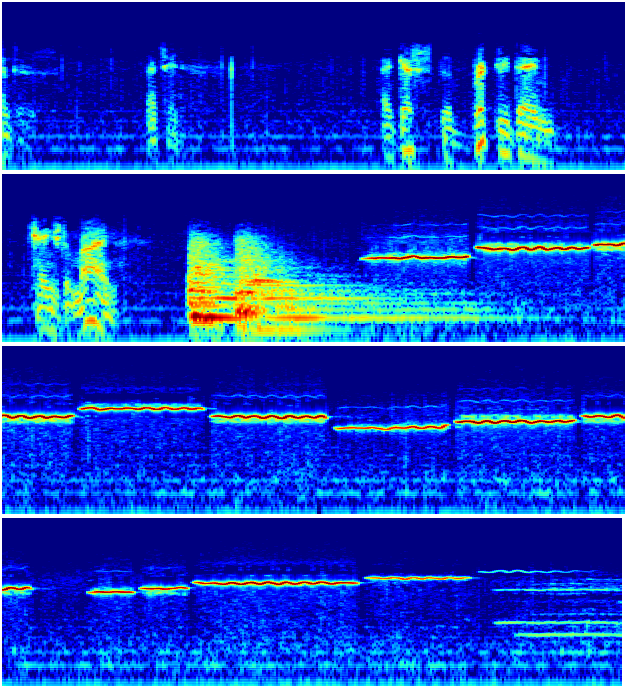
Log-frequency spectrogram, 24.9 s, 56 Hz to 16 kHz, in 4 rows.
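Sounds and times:
speech: 1.4 - 2.0, 3.8 - 5.6, 6.5 - 9.1
loud clear solo whistle carrying a radio program theme melody: 9.8 - 19.0, 19.6 - 24.8.

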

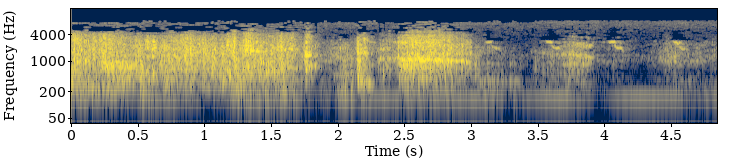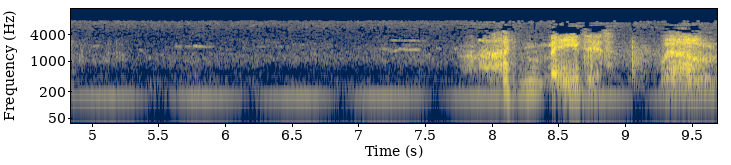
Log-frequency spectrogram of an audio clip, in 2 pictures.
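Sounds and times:
lion roaring as it leaps: 0.0 - 4.9
speech: 8.4 - 9.6.

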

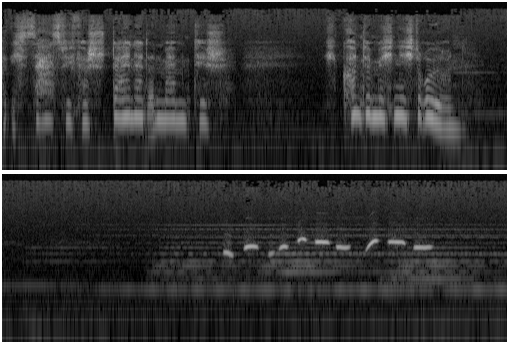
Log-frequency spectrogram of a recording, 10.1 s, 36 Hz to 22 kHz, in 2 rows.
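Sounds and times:
speech: 0.0 - 2.3, 3.2 - 4.7
faint steady hum: 0.0 - 10.1
person whistling a short clear melody: 7.3 - 9.4.

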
